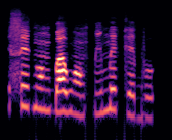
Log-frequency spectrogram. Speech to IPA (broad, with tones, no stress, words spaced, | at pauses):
se˦ ɡɔ̃˦ɡ͡ba˧ wɔ̃˨ k͡pi˨˦me˦˨ke˨bu˨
